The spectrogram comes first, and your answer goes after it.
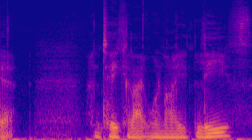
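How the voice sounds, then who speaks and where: Soft-spoken and somewhat breathy, a man talks at a moderate pace in a very deep, low pitch, his tone dark and mellow and his intonation fairly even. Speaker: mental health vlogger. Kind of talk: personal vlog. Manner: halting, many fillers and restarts.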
